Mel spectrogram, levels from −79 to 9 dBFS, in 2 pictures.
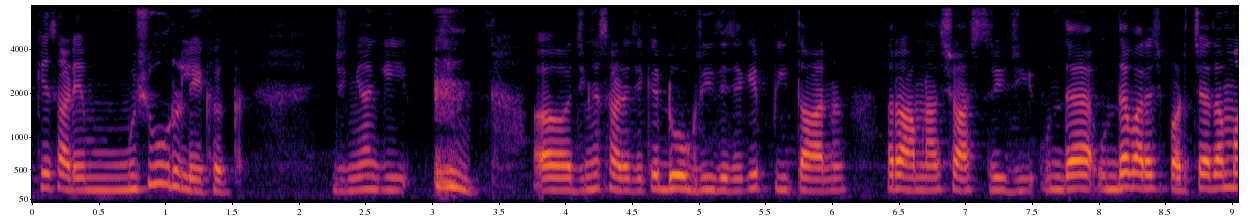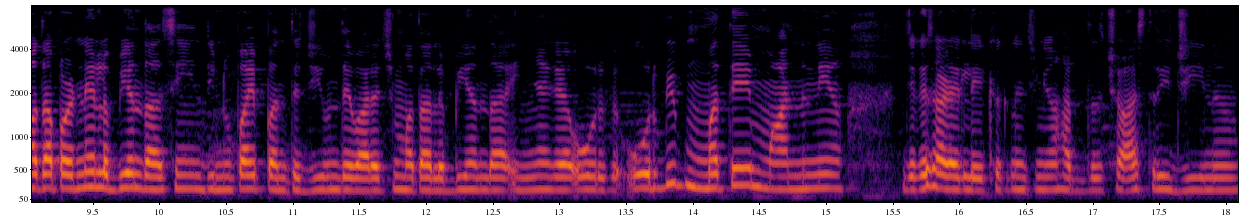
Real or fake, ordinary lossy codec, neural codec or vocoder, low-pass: real; none; none; none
